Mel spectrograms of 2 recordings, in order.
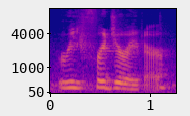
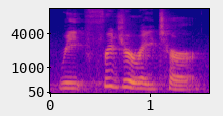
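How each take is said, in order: First: The T sounds like a soft D. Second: The T is a clear, crisp T. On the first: The speaker calls it right. "We say refrigerator" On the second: The speaker calls it wrong. "we don't often say refrigerator in America"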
